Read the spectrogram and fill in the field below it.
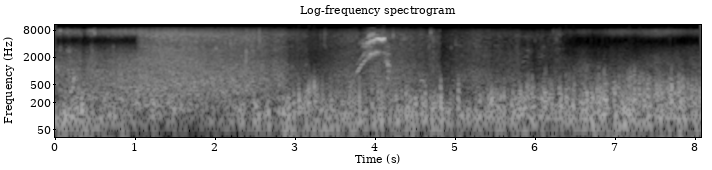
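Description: Legs kick and splash in the water.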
